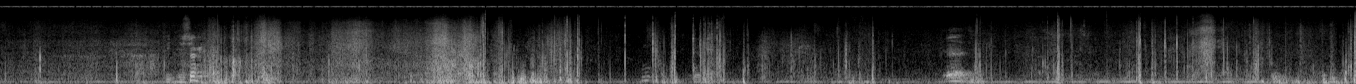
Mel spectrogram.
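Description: Feet shuffle and scuff on a carpet.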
